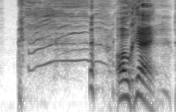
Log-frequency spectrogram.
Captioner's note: laughing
